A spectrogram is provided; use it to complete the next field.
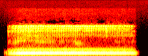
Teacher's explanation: the air being driven up through your throat out through your nasal cavity to create a vibration sound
